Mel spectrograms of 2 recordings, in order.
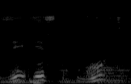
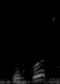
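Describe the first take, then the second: First: "Sie ist gut" stretched slowly with a rise on "ist"; slowly savouring "Sie ist gut"; slow, drawn-out German. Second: Said in the usual way. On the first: Shown as a demonstration. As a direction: linger on each word of "Sie ist gut". Repeating German phrase slowly.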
